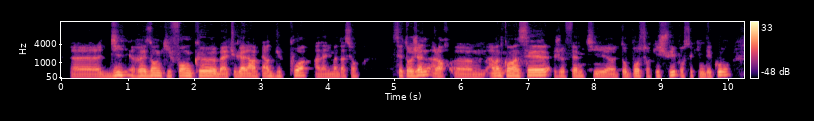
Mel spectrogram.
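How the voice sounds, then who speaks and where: Against a quiet background, with a dry, close sound and no echo, a man speaks at a moderate pace in a fairly low voice with a dark, mellow tone and ordinary pitch variation. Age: 30s. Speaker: keto diet coach. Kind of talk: live stream talk. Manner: hesitant, many fillers.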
